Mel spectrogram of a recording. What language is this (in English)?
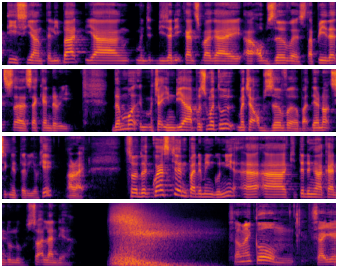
Malay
